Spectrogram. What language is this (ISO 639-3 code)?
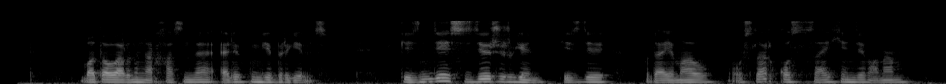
kaz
